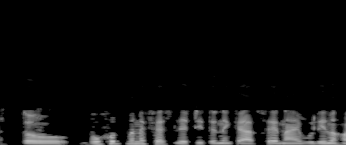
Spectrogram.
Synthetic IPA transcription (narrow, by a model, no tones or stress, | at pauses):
t̪oː | bɔɦʊt̪̚mɛːnefʰɛːsɪlɪʈid̪eːnekeaːsenaːebulinɐɦo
